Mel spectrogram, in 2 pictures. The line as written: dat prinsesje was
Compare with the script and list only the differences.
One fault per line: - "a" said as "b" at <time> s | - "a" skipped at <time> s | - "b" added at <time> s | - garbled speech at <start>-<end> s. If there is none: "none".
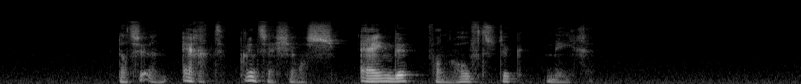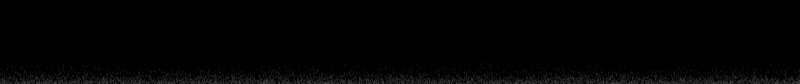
- "ze een echt" added at 1.3 s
